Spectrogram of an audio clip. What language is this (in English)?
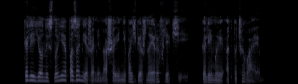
Belarusian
